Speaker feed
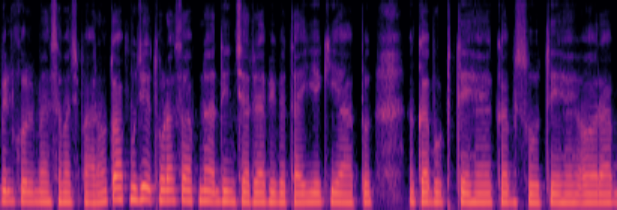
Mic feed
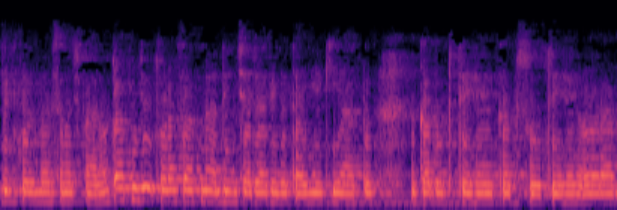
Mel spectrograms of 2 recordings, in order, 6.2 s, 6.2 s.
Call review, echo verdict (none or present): present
